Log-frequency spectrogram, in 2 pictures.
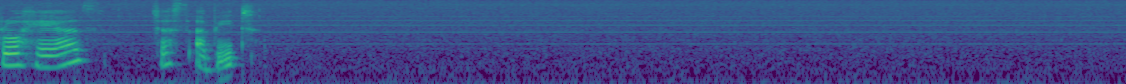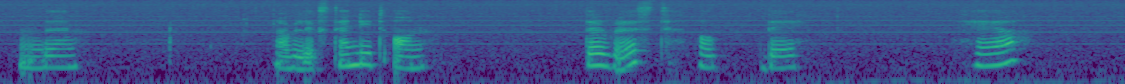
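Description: A young woman speaks calmly and close by, in short bursts with pauses.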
